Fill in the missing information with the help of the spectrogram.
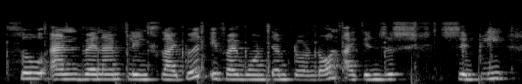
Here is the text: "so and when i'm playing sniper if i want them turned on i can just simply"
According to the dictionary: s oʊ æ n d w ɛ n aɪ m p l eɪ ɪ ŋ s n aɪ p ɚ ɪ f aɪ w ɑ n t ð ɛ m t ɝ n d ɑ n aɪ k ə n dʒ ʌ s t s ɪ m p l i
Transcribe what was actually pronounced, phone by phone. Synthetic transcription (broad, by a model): s oʊ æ n d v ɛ n aɪ m p l eɪ ɪ ŋ s l aɪ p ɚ ɪ f aɪ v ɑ n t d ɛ m t ɝ n d ɑ n aɪ k ə n dʒ ʌ s t s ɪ m p l i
